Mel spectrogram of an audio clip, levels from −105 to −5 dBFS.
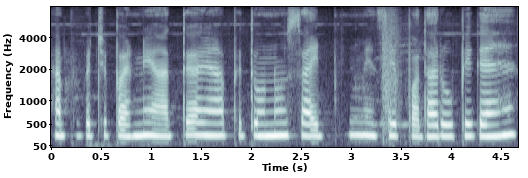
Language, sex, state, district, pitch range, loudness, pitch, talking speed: Hindi, female, Bihar, Vaishali, 245-260 Hz, -15 LUFS, 255 Hz, 220 wpm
